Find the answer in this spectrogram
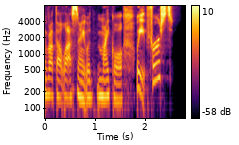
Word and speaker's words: Michiel: were just talking about that last night with Michael wait first how do you prefer people say your name Michael is fine are you sure yes um okay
